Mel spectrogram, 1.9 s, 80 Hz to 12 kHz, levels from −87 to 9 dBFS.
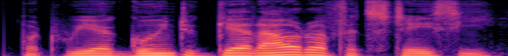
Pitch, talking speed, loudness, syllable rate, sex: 125 Hz, 285 wpm, -15 LUFS, 6.3 syllables/s, male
